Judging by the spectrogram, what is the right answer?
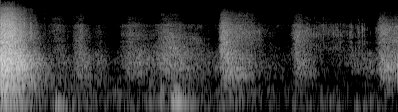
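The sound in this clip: Ocean drum played by a first-time player during a meditation session: several hissing, wave-like swells of rolling beads, each rising and fading in turn, the first one loudest.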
